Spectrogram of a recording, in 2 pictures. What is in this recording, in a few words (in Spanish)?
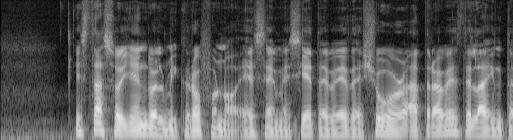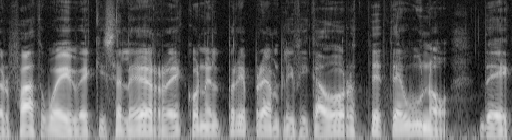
XLR SM7B castellano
